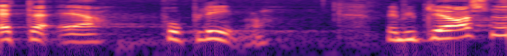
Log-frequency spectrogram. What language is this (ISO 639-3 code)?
dan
